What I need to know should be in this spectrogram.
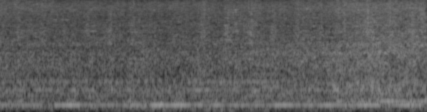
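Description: A truck engine rumbles close by.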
